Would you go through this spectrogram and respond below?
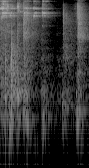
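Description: Several dogs scramble up a flight of stairs indoors, their paws making a quick, uneven patter of soft thumps and clicks at moderate distance.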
